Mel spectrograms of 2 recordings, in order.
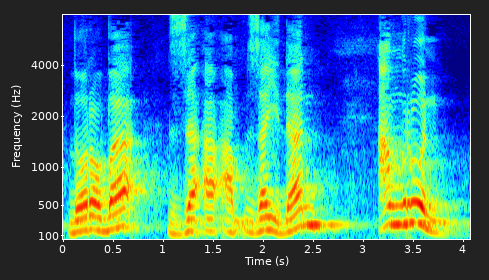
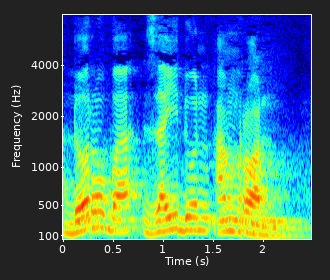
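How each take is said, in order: First: Zayd ends in -an, Amr ends in -un. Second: Zayd ends in -un, Amr ends in -an. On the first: Zayd is the one being hit. "ketika dibaca Zaidan" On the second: Zayd is the one doing the hitting. "Zaidun itu dhammah... Dhammatain"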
